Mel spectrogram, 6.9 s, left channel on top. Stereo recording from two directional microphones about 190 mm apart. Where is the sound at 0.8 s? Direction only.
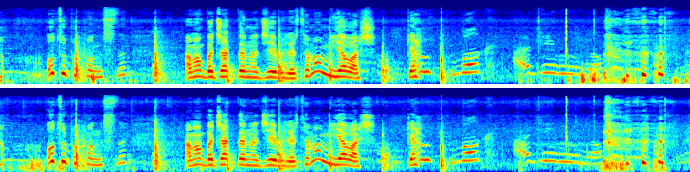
10° left (ahead or behind).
